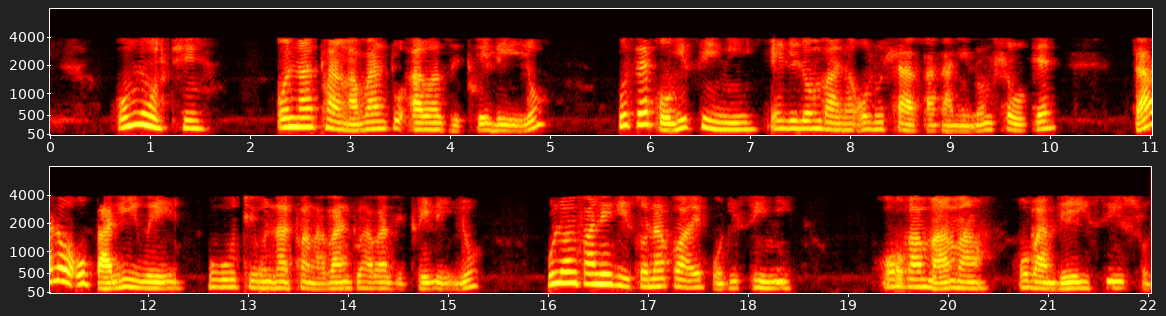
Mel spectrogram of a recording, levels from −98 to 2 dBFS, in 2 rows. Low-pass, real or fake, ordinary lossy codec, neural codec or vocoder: 7.2 kHz; fake; AAC, 16 kbps; codec, 16 kHz, 2 kbps, FreqCodec, larger model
